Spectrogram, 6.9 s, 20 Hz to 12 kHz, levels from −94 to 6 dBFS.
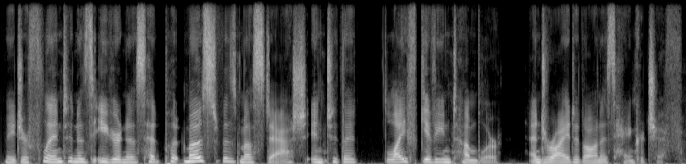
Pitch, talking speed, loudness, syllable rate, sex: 195 Hz, 190 wpm, -20 LUFS, 5.1 syllables/s, female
